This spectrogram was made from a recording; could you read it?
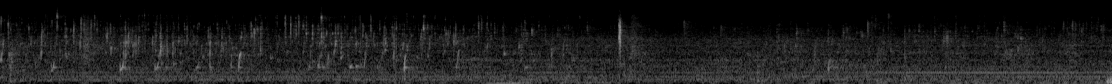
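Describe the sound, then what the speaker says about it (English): Oil dripping from the exhaust area beneath a Jeep TJ during engine removal: faint irregular drips and trickling over a low background hum, one sharper drip near the middle. "Oil leaking."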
